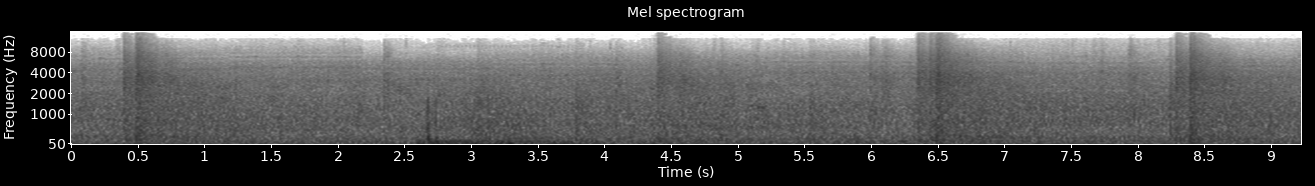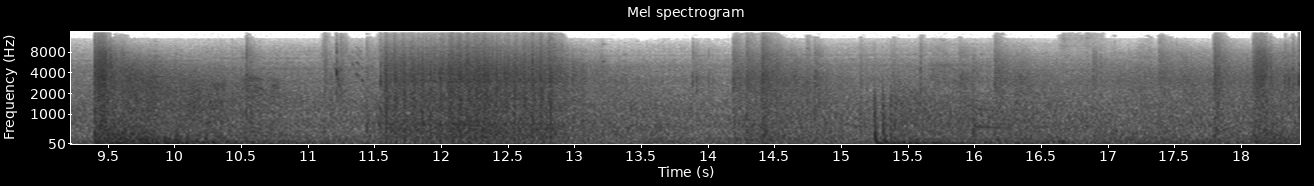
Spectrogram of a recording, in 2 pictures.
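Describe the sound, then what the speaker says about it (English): Machine-gun bursts and heavy artillery fire rumble across a World War II battlefield in Graviteam Tactics: Mius Front, with repeated booming impacts and continuous crackling gunfire that rises and falls without letup. "That MG gun firing on the enemy infantry."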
